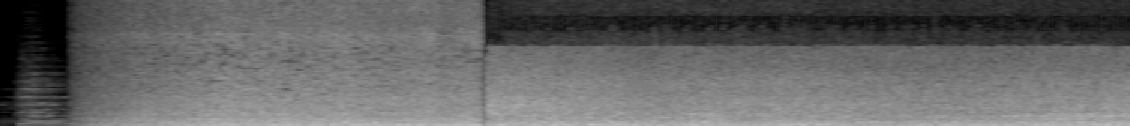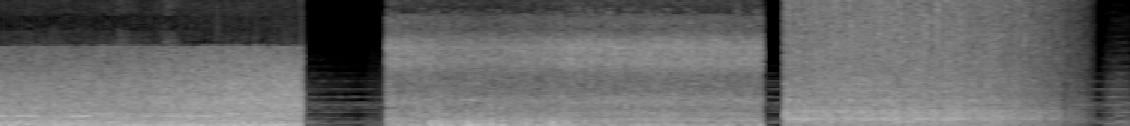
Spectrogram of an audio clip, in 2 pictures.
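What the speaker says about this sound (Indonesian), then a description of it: "Hujan badai di Oman." Heavy rainstorm in Oman, a dense continuous roar of pouring rain and wind, loud and steady throughout with a couple of brief cuts, no voices.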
